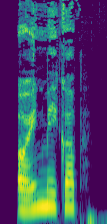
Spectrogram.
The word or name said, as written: øjenmakeup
